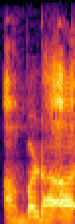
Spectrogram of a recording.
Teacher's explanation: जीभ जब नीचे की ओर रहती है तो मुख विवर पूरा खुला हुआ रहता है। इसे ही विवृत कहते हैं या खुला हुआ कहते हैं।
